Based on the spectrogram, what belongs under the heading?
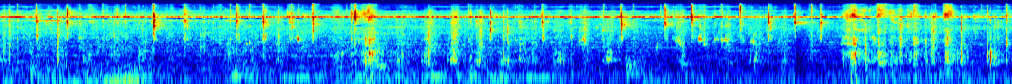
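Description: Close-miked chewing and lip-smacking while eating boneless chicken feet in chili sauce: a steady run of short wet clicks and smacks, thicker and louder near the end as another piece is bitten into.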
